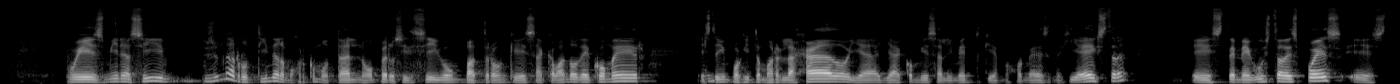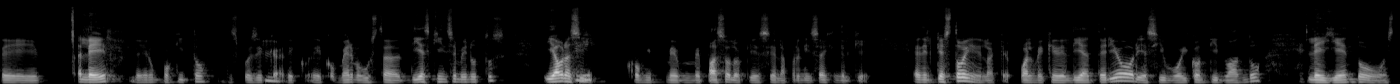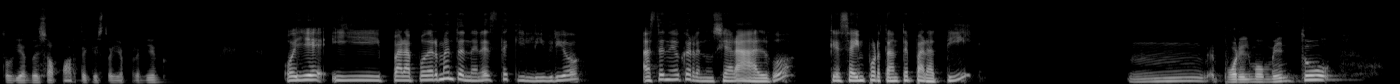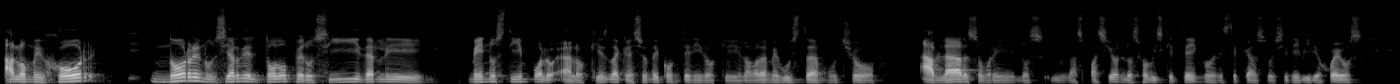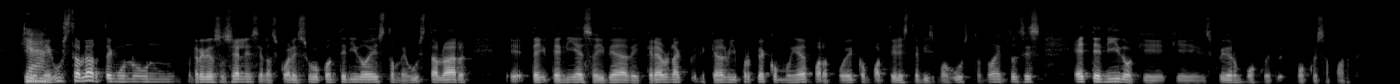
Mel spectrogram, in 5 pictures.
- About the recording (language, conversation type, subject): Spanish, podcast, ¿Cómo combinas el trabajo, la familia y el aprendizaje personal?
- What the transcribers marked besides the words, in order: other background noise; tapping; other noise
